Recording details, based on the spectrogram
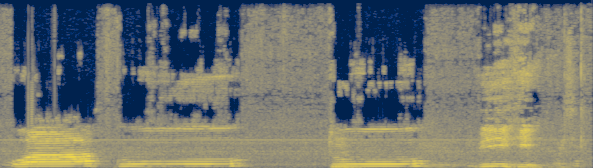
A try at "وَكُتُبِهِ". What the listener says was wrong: হ্যাঁ, হইছে, কিন্তু একটু হায়ের নিচে জের আছে, খাড়া জের।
